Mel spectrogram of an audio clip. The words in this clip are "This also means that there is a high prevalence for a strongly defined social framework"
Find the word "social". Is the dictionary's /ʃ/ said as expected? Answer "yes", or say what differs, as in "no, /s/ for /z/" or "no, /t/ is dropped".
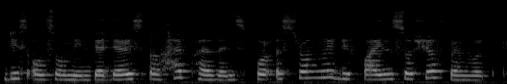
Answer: yes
